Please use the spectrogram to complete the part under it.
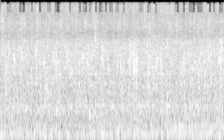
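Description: Pumpkin pieces fry in a hot pan with no water or spices added, giving a steady, close, even sizzle that runs unbroken with no talking.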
